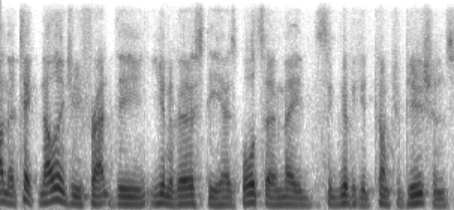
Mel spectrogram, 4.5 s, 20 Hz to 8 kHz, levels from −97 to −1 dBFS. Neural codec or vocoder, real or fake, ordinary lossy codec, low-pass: codec, 16 kHz, 1.1 kbps, Voila-Tokenizer; fake; Opus, 16 kbps; 7.2 kHz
